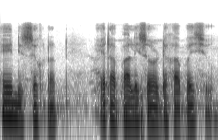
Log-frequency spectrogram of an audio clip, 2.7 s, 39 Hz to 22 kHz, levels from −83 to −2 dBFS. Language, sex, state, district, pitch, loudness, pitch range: Assamese, male, Assam, Hailakandi, 90 Hz, -19 LUFS, 90-100 Hz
